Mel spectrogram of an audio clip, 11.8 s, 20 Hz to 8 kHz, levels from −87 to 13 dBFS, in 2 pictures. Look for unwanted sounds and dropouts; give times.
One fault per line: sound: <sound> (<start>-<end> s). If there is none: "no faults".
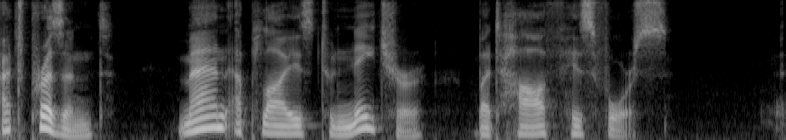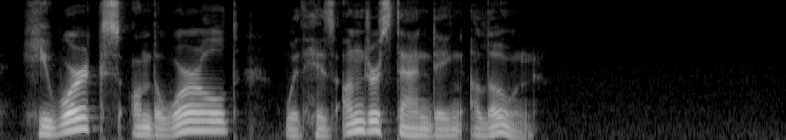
no faults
